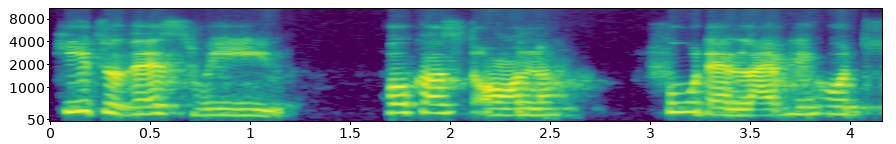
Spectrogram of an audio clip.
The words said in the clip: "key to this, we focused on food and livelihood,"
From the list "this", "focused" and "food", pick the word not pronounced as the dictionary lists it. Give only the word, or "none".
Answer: none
